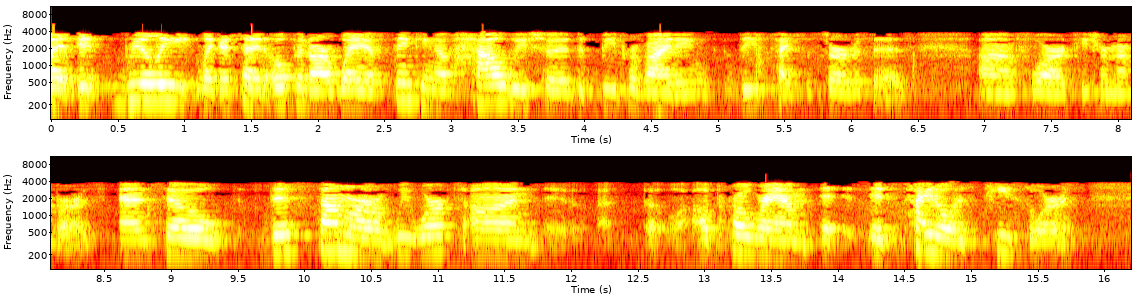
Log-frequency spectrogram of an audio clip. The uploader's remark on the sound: A conference call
